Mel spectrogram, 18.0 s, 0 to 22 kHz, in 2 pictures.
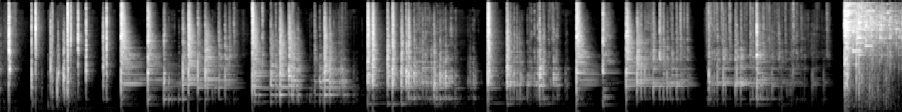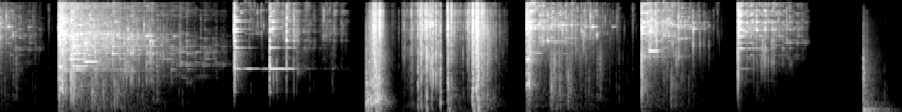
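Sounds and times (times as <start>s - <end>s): heavy thuds: 17.6s - 18.0s.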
